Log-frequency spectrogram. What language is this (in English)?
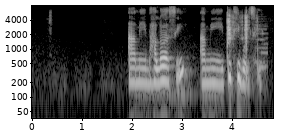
Bangla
